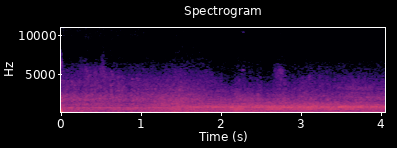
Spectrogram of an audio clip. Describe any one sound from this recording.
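Spacecraft engines hum softly.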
